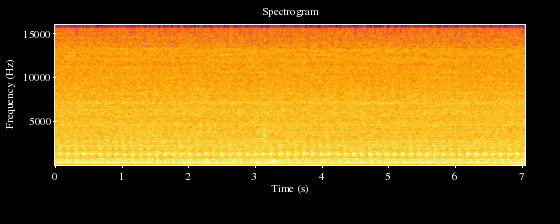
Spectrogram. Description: Tucson 2.0 16 v gls 2007 com barulho no motor, quando liga de manhã faz o barulho, quando anda uns 10 km some o barulho o mecânico me disse que é tuxos ainda nao tenho certeza mas gostaria de uma opnião de mais profissionais antes de gastar dinheiro.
